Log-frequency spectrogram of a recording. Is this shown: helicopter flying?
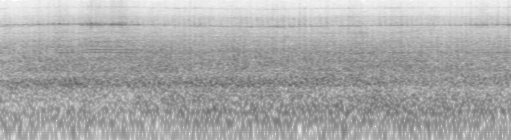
yes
